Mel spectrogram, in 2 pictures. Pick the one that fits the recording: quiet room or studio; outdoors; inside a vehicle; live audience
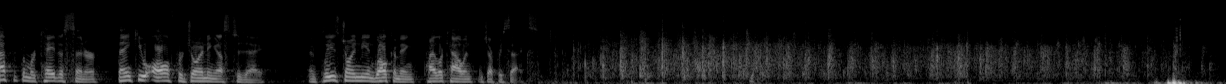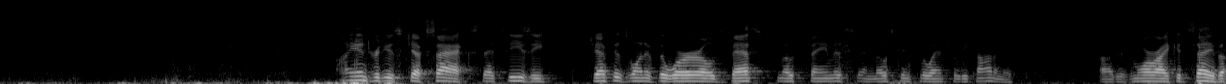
live audience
